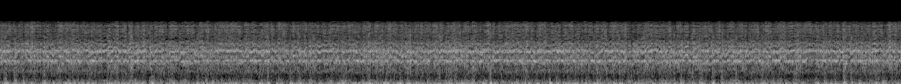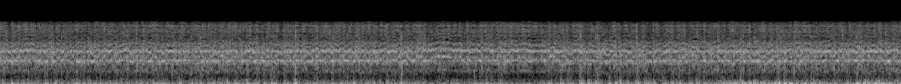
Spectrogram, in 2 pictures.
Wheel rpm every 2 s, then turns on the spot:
160, 160, 160, 160, 160, 160, 170, 160, 160.
none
